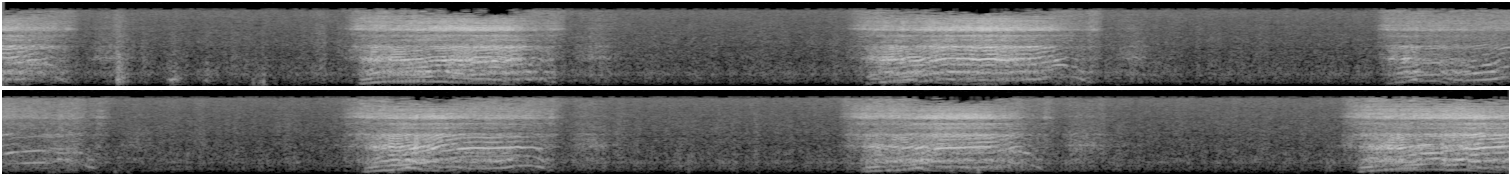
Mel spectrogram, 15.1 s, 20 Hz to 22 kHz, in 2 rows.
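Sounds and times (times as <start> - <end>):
woman snoring: 1.7 - 2.8, 4.3 - 5.5, 6.9 - 8.1, 9.3 - 10.4, 11.8 - 12.8, 14.3 - 15.0.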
